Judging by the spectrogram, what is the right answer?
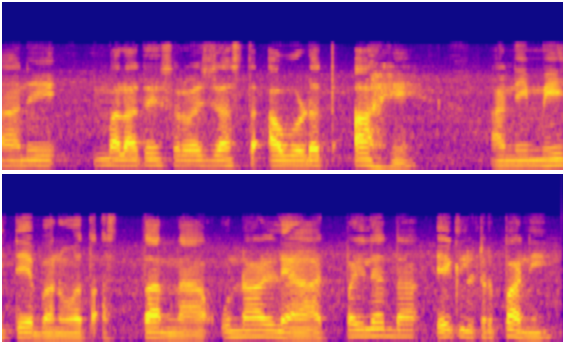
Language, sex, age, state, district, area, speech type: Marathi, male, 18-30, Maharashtra, Sangli, urban, spontaneous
